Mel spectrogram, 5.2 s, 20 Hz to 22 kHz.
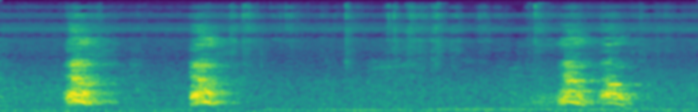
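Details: Barking dog recorded on 11/21/23 at 7:06 pm: two single barks about a second apart, a pause, then a quick double bark, over a steady low hum.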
